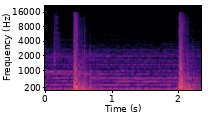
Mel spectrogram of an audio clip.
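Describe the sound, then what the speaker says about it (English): Two heavy thuds on a door in the game Slay the Princess, each a loud, close bang about a second and a half apart, over a low steady hum with no talking. "Bang the door all you want."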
